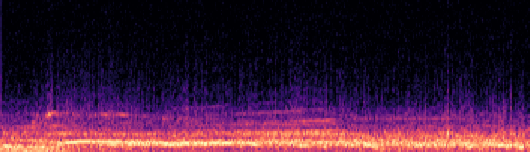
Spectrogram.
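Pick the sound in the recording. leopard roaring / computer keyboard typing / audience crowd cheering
audience crowd cheering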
